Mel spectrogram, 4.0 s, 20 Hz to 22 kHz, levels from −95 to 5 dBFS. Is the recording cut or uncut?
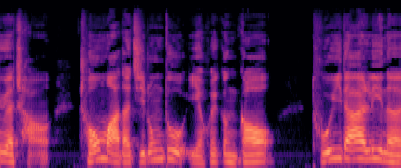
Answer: uncut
